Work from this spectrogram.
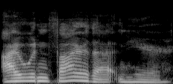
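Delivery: spooky, unsettling, eerie voice. A voice interrupts someone about to fire; creepy voice. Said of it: "the creepy ass voice he just did".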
